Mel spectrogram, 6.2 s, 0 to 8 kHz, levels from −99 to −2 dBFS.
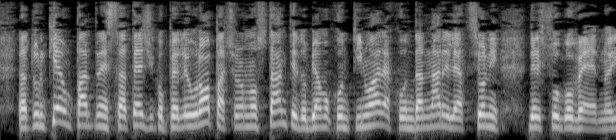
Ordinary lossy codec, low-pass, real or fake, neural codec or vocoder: none; none; fake; codec, 16 kHz, 8 kbps, FreqCodec, larger model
